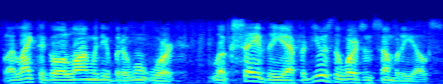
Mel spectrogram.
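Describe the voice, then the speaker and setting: A hard-boiled sixteen-year-old punk played by a man snaps back fast and sarcastic, without remorse. It is an old radio crime drama, muffled, with clear background noise. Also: medium pitch, natural voice. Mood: defiant, flippant. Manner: smart-mouthed, sarcastic, unrepentant. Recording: dull, noisy vintage radio recording.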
